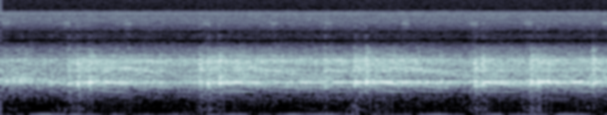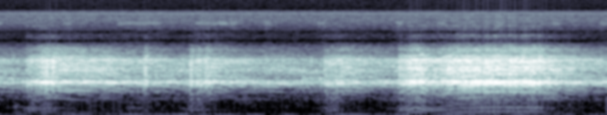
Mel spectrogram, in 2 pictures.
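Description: Dirt bike engine revved up and down in repeated bursts, loudest about halfway through and near the end, its rear wheel spinning in mud as it tries to climb out of a muddy ditch.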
